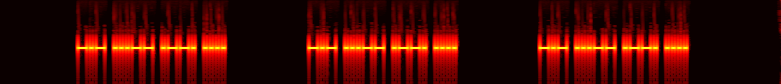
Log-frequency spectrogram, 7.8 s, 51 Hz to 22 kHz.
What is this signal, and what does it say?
Morse code, heard as a keyed tone, about 40 wpm, 700 Hz. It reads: K3PH K3PH K3PH
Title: Call Signs Repeated 2x - 40wpm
